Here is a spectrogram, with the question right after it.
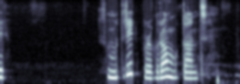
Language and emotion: Russian, neutral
